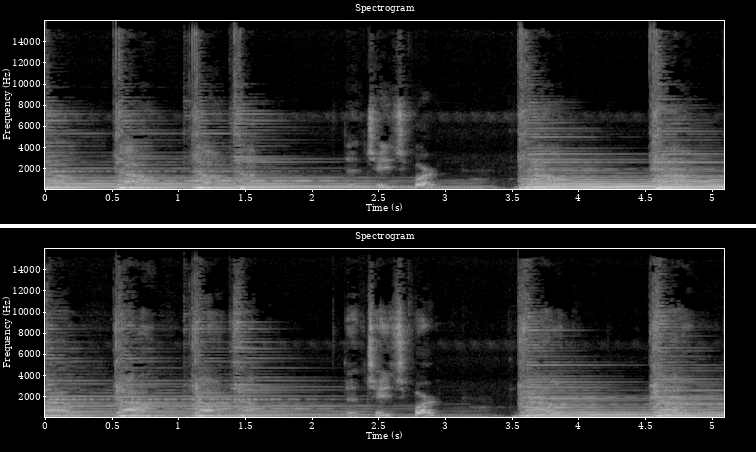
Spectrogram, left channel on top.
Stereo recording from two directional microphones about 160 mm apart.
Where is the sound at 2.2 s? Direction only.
10° right (ahead or behind).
